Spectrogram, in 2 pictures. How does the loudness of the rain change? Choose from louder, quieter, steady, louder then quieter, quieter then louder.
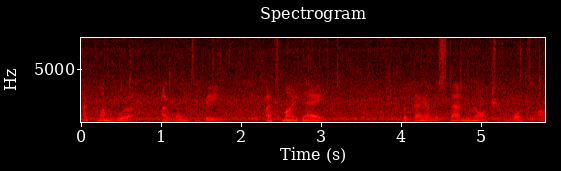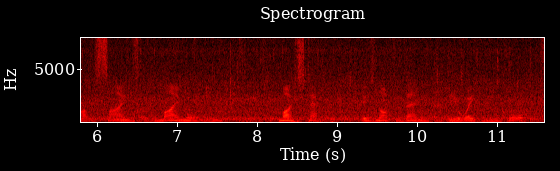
steady.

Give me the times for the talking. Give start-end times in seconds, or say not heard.
0.0-3.2, 3.9-7.6, 8.2-11.4.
